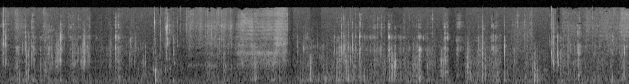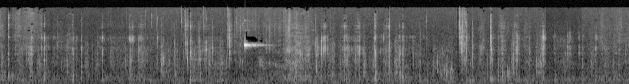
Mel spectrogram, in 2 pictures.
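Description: Close-miked eating sounds: a man chewing and swallowing soft layered crepe cake, with many small mouth clicks. A brief, sharp high squeak stands out about two-thirds of the way in.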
